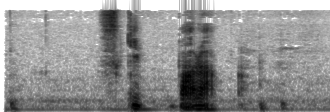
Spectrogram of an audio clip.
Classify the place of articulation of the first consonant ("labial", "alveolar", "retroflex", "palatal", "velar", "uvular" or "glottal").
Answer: alveolar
